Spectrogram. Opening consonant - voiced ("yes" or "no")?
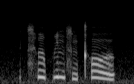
no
